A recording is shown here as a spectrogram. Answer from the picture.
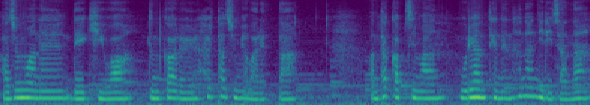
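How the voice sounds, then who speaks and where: Over background music, a woman talks very slowly in a calm tone at a medium pitch, with fairly even intonation. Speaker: audiobook reader. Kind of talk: novel narration read aloud. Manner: calm, soft-spoken.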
